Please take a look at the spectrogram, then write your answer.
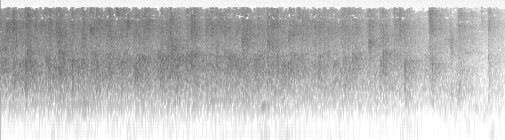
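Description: A crowd applauds steadily, dense clapping filling the space at a fairly strong level, then gradually thinning and softening toward the end.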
